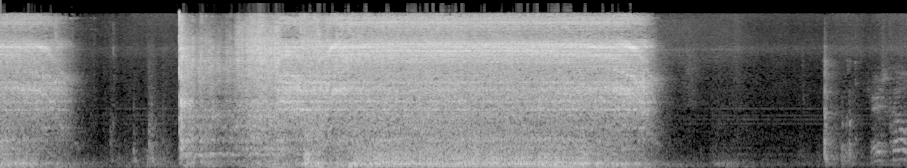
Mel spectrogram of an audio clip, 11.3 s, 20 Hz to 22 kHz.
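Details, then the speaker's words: 1966 Ford F100 after new plug wires, carburetor not set, timing roughly 10 degrees, cam not yet broken in: cranks, catches, runs rough on choke about six seconds with uneven lumpy beat, then shut down; rough running. "and uh again the carburetor's not set timing's rough at 10 degrees"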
